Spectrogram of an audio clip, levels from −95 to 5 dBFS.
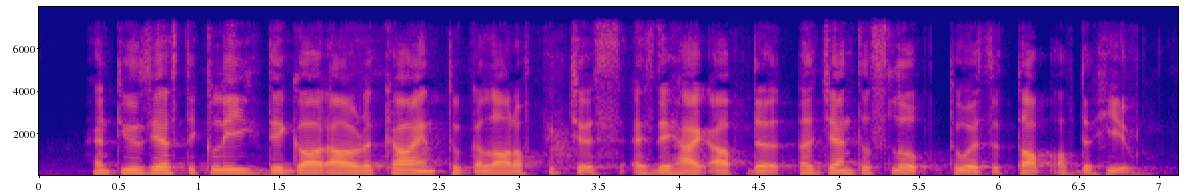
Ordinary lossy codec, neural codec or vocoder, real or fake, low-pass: none; codec, 16 kHz, 4 kbps, X-Codec, WavLM features, trained on Multilingual LibriSpeech; fake; 7.2 kHz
